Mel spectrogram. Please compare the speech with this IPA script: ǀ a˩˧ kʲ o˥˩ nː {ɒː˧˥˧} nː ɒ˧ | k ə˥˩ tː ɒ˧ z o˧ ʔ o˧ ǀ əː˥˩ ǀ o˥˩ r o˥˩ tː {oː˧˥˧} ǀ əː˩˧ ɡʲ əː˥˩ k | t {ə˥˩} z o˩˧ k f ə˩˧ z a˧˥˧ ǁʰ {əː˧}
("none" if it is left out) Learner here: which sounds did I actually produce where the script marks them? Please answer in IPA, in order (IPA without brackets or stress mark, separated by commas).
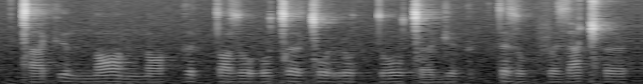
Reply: ɒː˧˥˧, oː˧˥˧, ə˥˩, əː˧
